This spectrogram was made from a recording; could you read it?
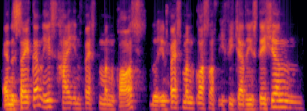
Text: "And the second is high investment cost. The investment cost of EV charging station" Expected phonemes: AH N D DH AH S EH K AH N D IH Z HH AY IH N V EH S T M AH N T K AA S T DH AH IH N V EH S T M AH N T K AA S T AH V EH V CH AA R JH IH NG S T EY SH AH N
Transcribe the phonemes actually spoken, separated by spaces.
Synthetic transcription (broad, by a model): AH N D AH S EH K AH N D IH S HH AY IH N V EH S T M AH N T K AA S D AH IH N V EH S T M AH N K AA S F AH F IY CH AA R IH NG S T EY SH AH N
